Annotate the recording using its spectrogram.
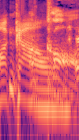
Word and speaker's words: account: Oh, lo pronunci allora, bene però, account.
